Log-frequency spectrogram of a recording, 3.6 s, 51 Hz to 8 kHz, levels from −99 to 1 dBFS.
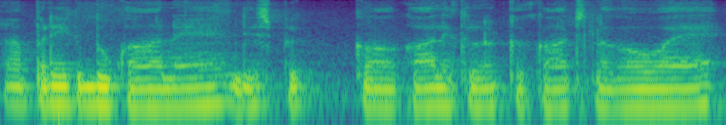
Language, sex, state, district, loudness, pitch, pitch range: Hindi, male, Uttar Pradesh, Shamli, -17 LUFS, 115 Hz, 110-120 Hz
